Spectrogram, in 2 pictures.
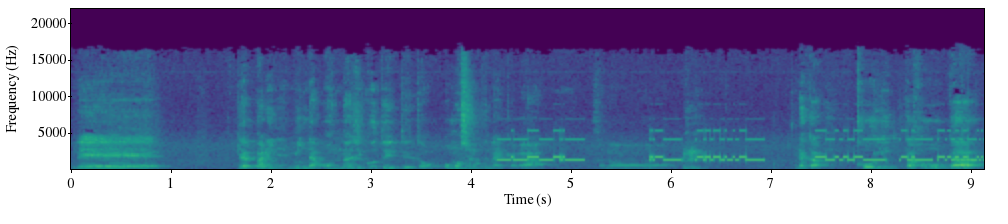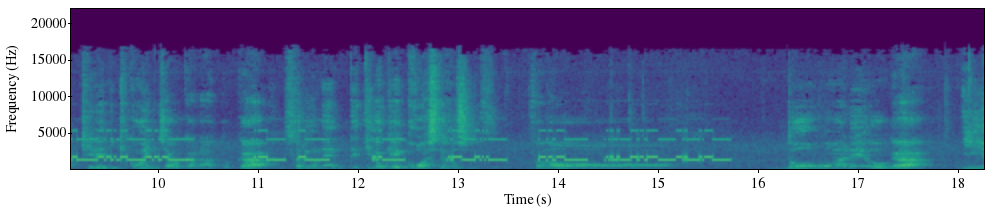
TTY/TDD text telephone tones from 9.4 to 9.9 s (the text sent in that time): A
